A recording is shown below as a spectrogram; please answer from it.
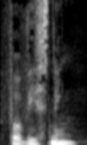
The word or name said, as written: forvisning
